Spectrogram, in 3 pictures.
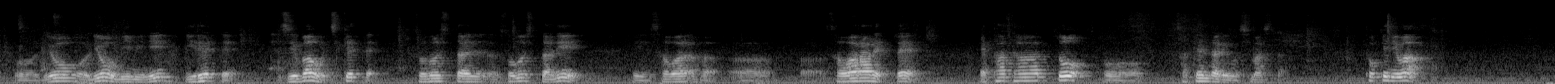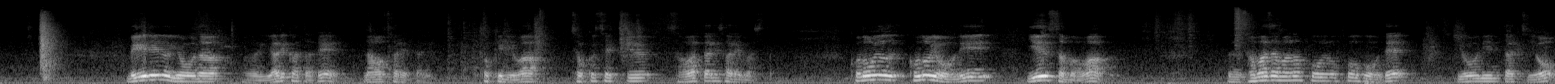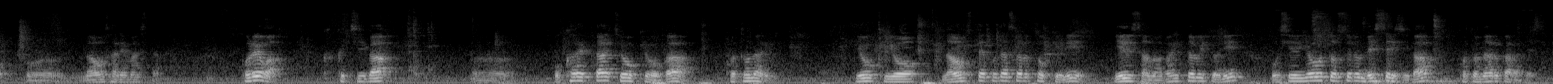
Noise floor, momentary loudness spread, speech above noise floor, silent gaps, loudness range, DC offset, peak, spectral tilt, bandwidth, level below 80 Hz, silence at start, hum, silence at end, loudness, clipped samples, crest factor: -41 dBFS; 23 LU; 21 dB; none; 8 LU; under 0.1%; 0 dBFS; -8 dB/octave; 12.5 kHz; -42 dBFS; 0 s; none; 0 s; -21 LUFS; under 0.1%; 22 dB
